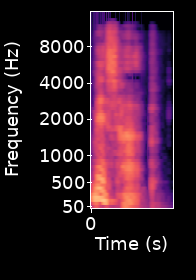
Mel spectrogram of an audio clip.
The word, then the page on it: mishap: British English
